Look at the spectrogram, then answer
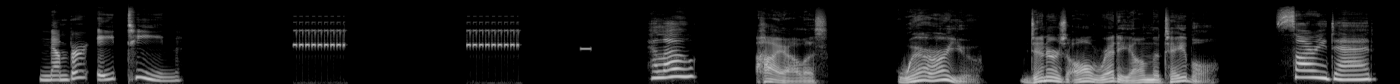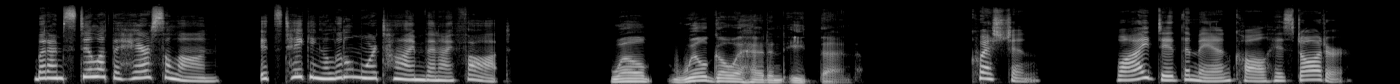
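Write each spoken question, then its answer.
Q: Why did the man call his daughter?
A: Dinner was ready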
